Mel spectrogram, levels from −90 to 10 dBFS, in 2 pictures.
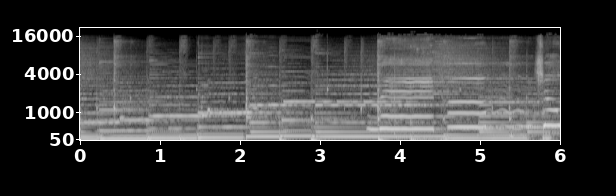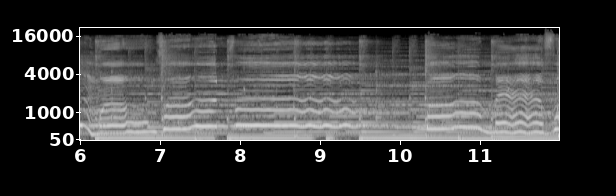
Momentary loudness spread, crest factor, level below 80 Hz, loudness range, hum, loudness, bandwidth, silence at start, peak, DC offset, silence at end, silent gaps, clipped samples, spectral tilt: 7 LU; 12 dB; -30 dBFS; 4 LU; none; -13 LUFS; 17.5 kHz; 0 s; 0 dBFS; under 0.1%; 0 s; none; under 0.1%; -5 dB/octave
